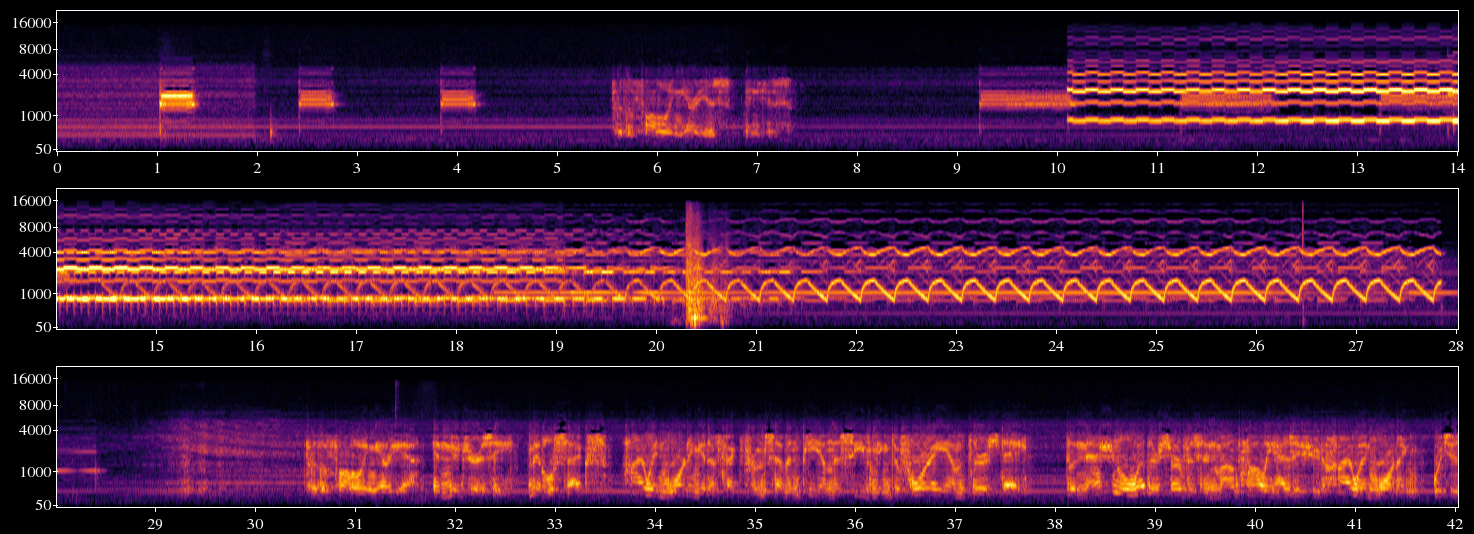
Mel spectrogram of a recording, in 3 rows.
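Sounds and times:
warbling alarm tones: 9.2 - 28.5
steady attention tone: 10.1 - 23.7.

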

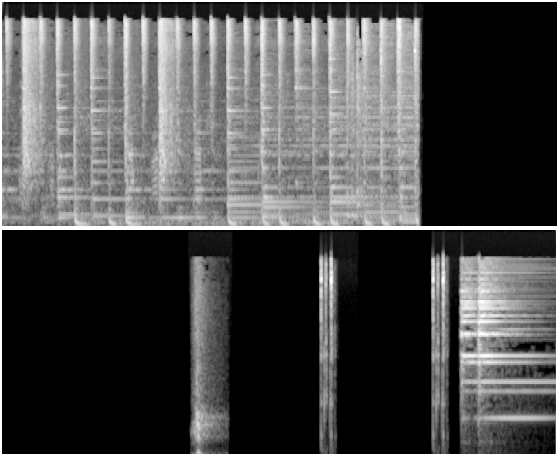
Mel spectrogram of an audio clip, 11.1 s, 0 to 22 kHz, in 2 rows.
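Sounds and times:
notification bell ding: 10.2 - 11.0.

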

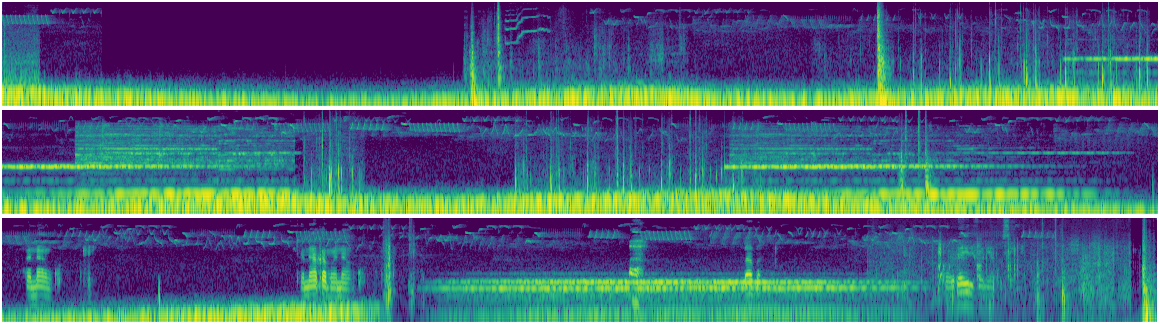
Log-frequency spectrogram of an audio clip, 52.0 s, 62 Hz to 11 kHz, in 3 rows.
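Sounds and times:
birds chirping: 0.0 - 1.5, 7.6 - 51.6
low background rumble: 0.0 - 40.4
low music drone: 14.8 - 35.4, 41.0 - 49.4
faint high chirps: 41.0 - 50.3.

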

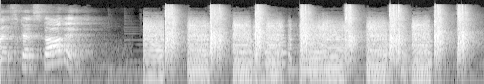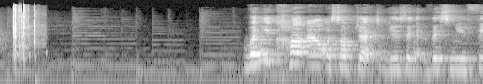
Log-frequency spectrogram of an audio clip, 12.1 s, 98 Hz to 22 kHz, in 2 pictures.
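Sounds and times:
background music: 0.0 - 12.0
camera shutter click: 6.2 - 6.6.

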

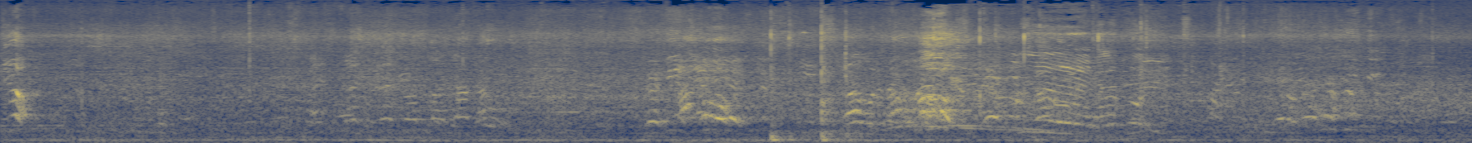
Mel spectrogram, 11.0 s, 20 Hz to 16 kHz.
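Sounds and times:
players shouting: 0.0 - 11.0.

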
